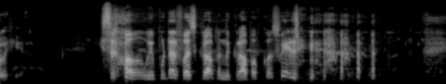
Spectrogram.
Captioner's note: laughs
